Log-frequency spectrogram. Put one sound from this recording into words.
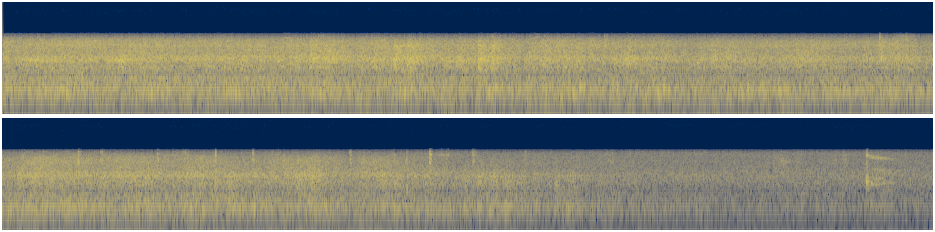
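A stick scrapes and digs in sand.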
